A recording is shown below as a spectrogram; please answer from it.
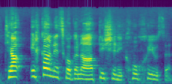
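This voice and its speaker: Animated, pushy Swiss mother. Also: medium pitch, brisk. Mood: brisk, homely. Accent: Swiss German. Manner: insistent, animated. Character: pushy, practical older mother of a family man. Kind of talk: 1950s Swiss radio play acting. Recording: noisy old radio recording.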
